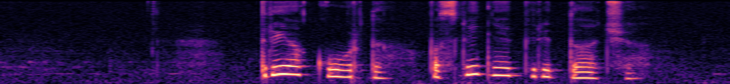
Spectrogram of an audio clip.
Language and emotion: Russian, sad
